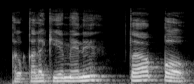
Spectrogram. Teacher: قاف زبر تق، قلقلہ کیا میں نے، تق، اس لیے کہ قاف حروف قلقلہ میں سے ہے، ساکن ہے تو قلقلہ کریں گے یعنی اس کو ہلا کے پڑھیں گے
